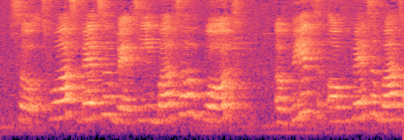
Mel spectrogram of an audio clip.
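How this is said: It is said in a British accent.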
